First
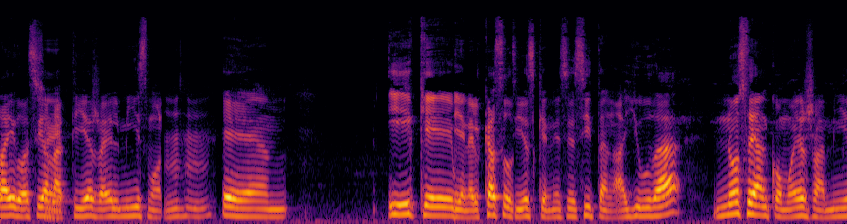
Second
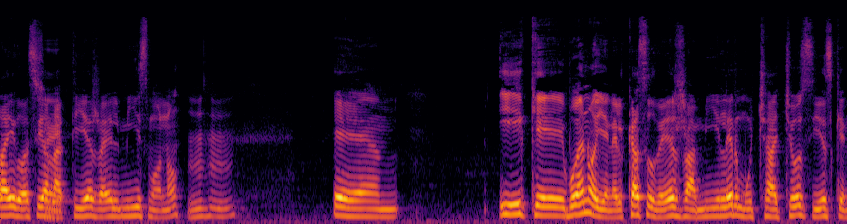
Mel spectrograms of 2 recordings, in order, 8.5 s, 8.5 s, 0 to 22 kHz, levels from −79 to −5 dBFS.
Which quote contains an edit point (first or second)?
first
